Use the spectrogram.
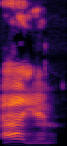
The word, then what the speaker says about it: قائل: It will be pronounced as قايل in dialect.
